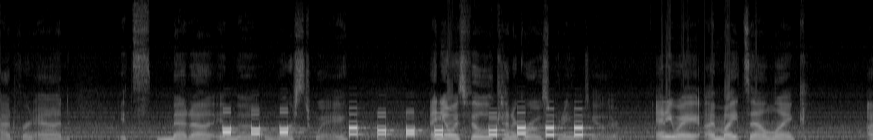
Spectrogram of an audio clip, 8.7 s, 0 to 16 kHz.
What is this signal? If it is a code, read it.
DTMF, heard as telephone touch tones, dialled by machine, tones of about 80 ms, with speech in English. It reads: 080 6471 1933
